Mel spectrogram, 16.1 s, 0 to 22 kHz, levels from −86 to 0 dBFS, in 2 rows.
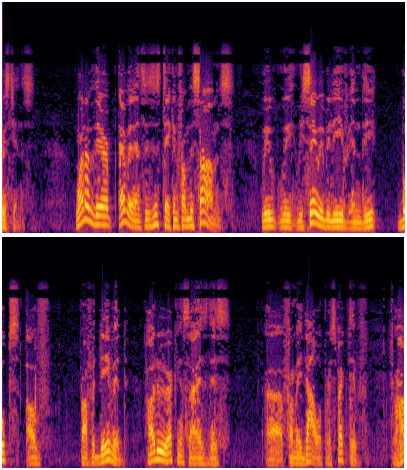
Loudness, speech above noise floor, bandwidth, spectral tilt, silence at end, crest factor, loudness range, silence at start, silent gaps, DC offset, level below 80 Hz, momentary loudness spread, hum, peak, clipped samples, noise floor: -15 LUFS; 40 dB; 10.5 kHz; -5.5 dB/octave; 0 s; 16 dB; 5 LU; 0 s; none; under 0.1%; -46 dBFS; 16 LU; none; 0 dBFS; under 0.1%; -54 dBFS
